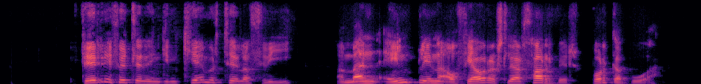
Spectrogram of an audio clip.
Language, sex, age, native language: Icelandic, male, 40-49, Icelandic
